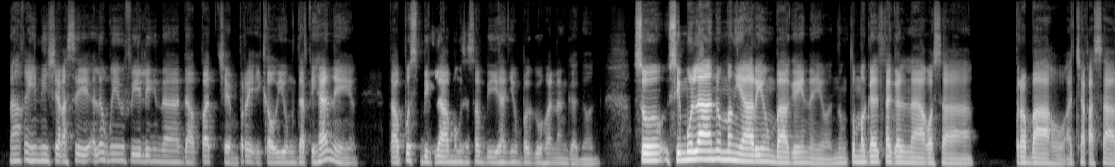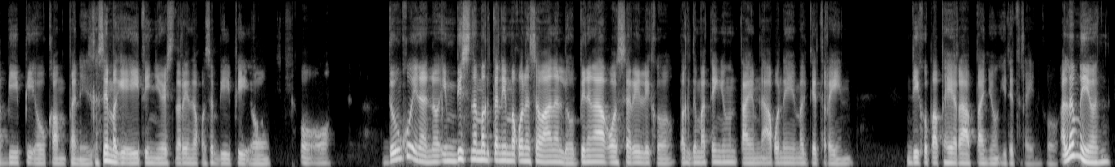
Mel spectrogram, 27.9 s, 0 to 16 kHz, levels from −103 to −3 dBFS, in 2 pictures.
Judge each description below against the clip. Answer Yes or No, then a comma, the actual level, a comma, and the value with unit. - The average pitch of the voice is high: No, low, 115 Hz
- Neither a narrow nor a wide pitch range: Yes, average, 4.4 semitones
